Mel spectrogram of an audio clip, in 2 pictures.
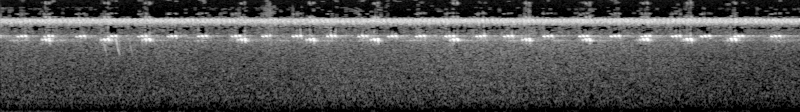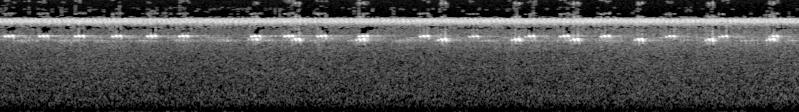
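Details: Cricket sounds for relaxation: rapid high chirps in uneven clusters, several per second, above a continuous piercing insect whine and faint rustling noise underneath.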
